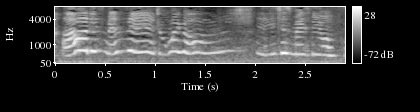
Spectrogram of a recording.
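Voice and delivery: high, loud, touched squeal; overcome, wail it out fondly; emotional gushing. Real, not acted. Fan reminded of talking to him, emotional gushing. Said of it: "I'm emotional".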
